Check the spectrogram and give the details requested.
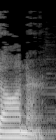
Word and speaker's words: honor: that begin with vowels the first letter of the word honor for example is a consonant but it's unpronouncable despite its spelling the word honor begins with a vowel sound therefore we use n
